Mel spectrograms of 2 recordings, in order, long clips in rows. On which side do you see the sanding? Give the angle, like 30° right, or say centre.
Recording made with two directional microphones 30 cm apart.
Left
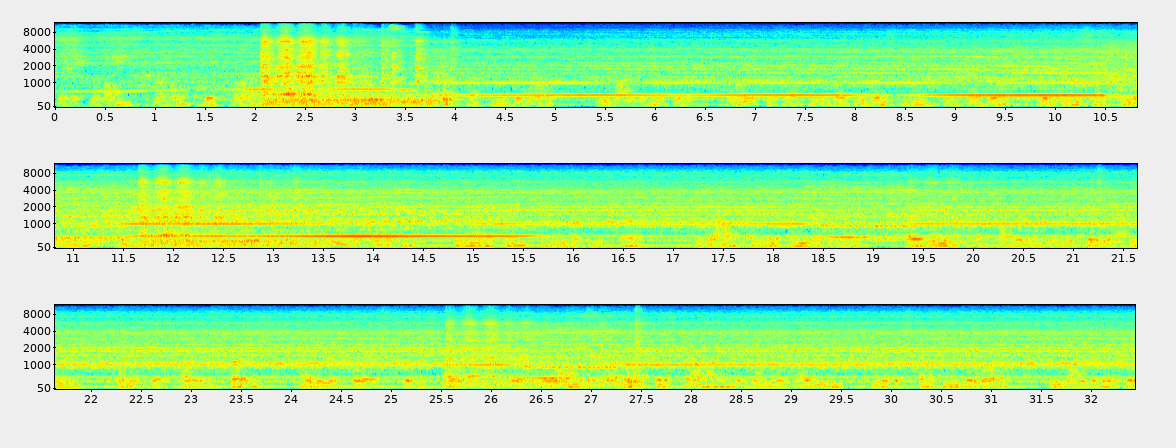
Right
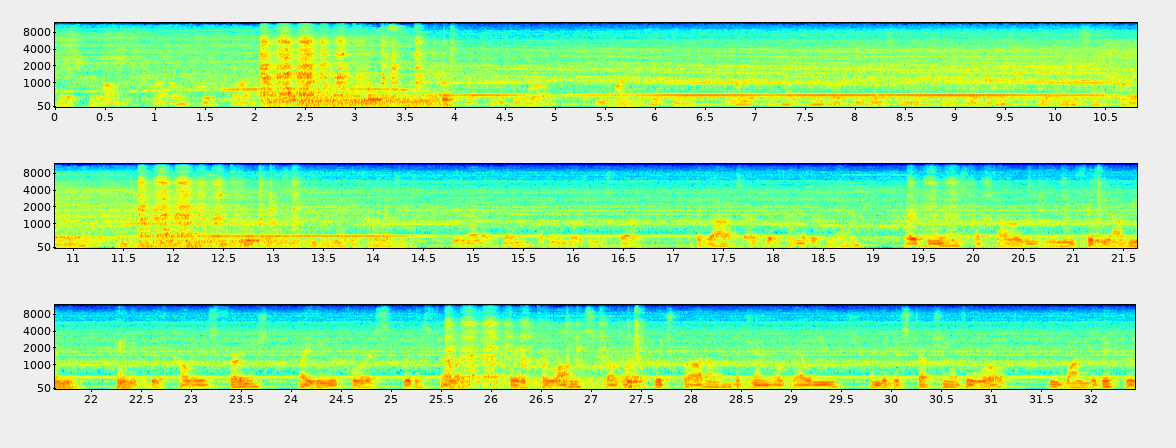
40° right.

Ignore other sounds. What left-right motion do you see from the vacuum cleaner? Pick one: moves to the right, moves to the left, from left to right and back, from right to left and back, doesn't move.
moves to the left.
